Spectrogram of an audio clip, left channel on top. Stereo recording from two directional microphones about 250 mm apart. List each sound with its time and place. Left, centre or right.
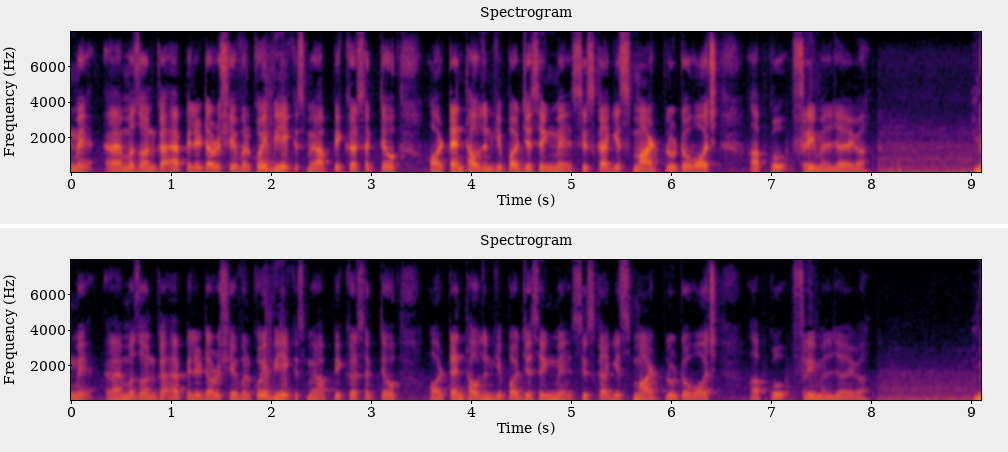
0.0 s speech: centre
